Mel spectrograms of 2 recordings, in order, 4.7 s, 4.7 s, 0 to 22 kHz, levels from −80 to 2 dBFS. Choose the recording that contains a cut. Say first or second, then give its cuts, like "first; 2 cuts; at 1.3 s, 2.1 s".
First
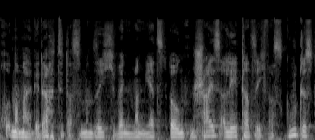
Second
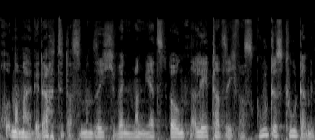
second; 1 cut; at 2.8 s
